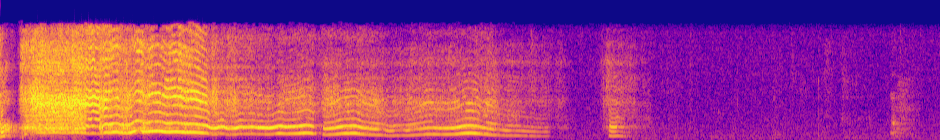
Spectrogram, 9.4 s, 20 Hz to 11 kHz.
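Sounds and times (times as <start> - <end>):
brief sharp vocal squeak: 0.0 - 6.5
man making high-pitched wavering keening whine deep in his throat: 0.2 - 6.5.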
